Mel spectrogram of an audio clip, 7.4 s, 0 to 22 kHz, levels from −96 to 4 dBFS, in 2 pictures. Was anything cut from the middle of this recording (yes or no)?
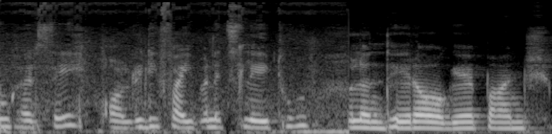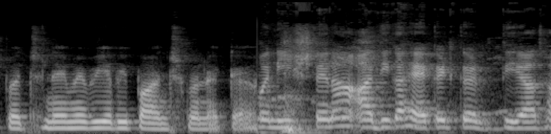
yes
